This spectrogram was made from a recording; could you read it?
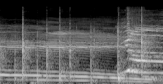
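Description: A handful of sharp, irregular hand claps ring out close by over about a second and a half, mixed with a sustained tonal sound like a voice holding a cheerful note.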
